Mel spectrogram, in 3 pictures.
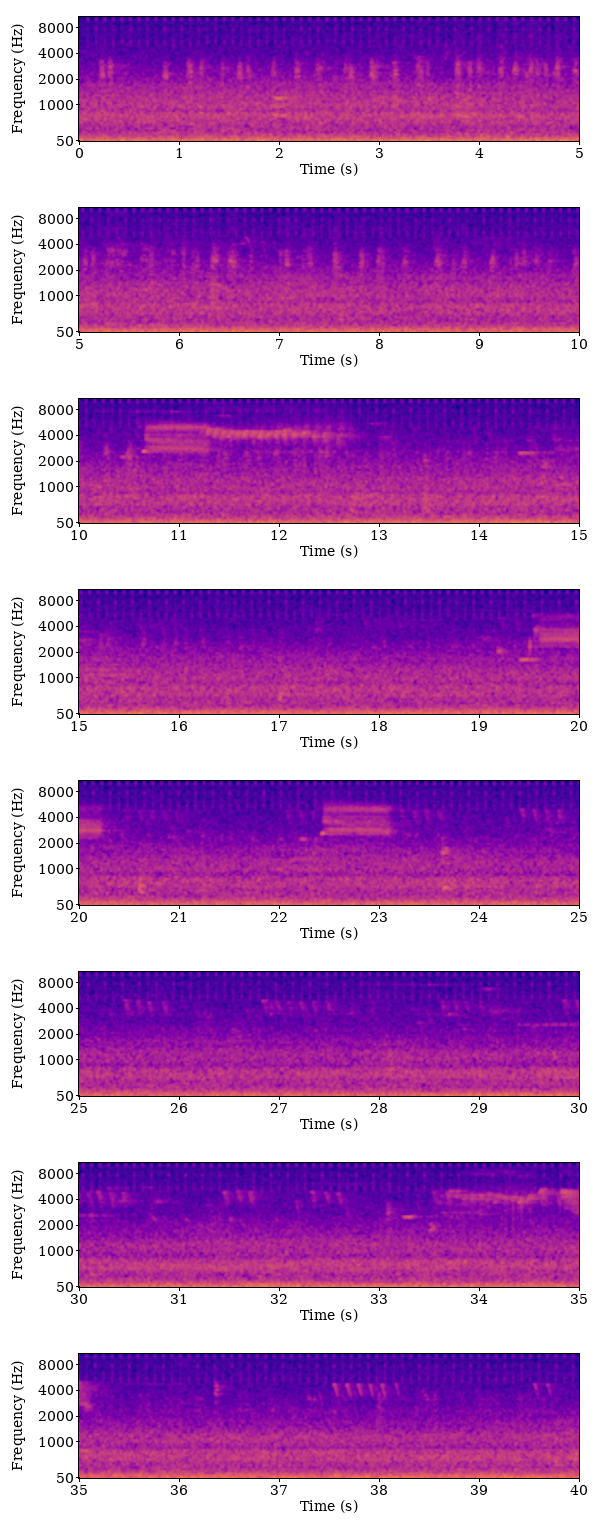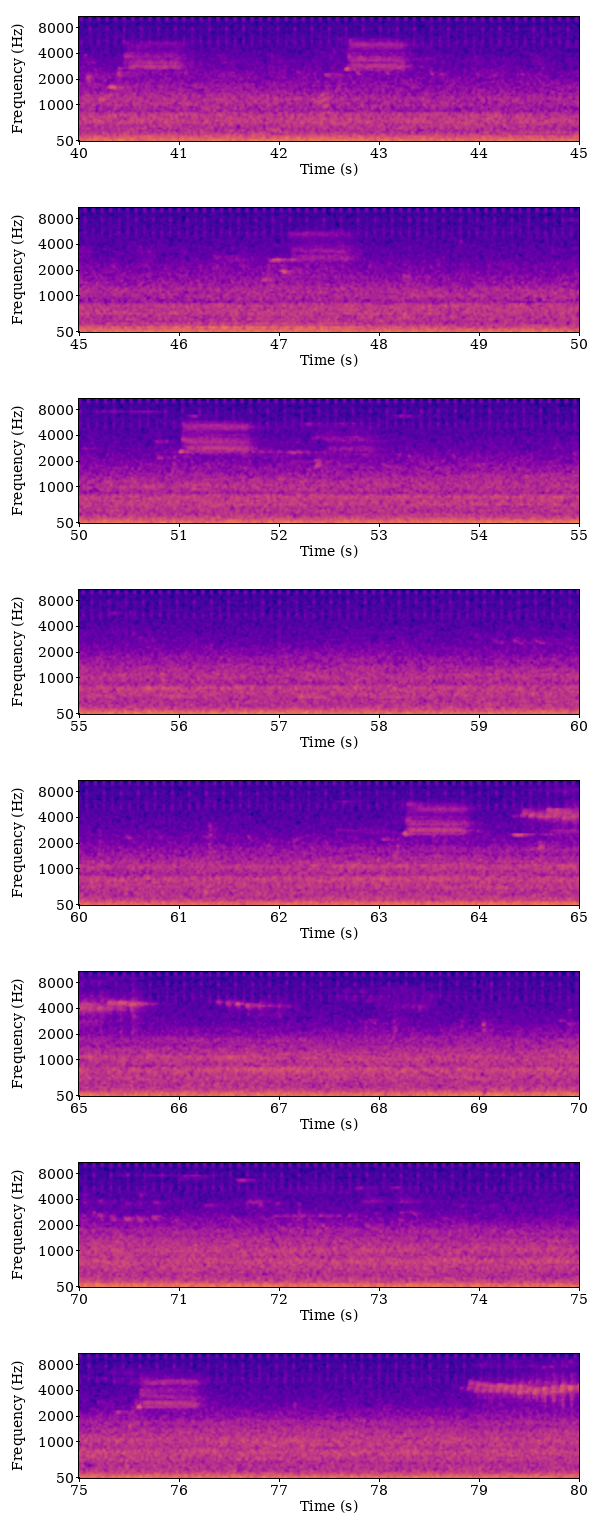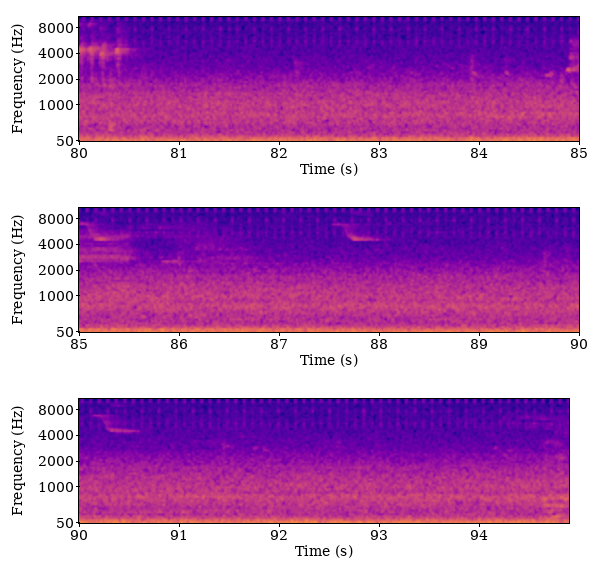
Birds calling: American Goldfinch (Spinus tristis)
Red-winged Blackbird (Agelaius phoeniceus)

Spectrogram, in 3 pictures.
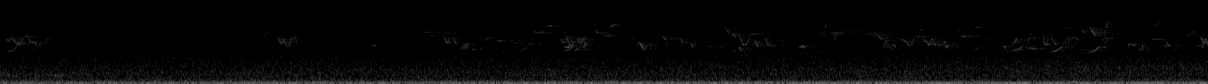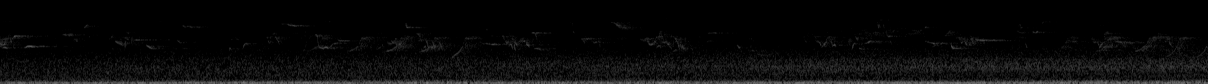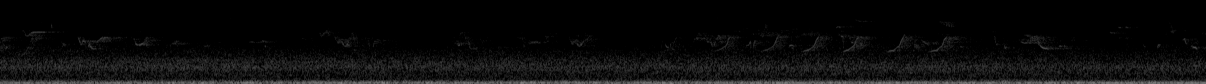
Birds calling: Gray Catbird (Dumetella carolinensis)
Northern Cardinal (Cardinalis cardinalis)
Red-eyed Vireo (Vireo olivaceus)

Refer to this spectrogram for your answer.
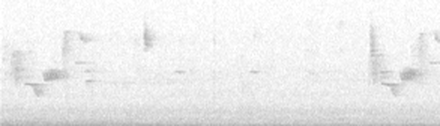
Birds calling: Rufous-capped Warbler (Basileuterus rufifrons)
Orange-billed Nightingale-Thrush (Catharus aurantiirostris)

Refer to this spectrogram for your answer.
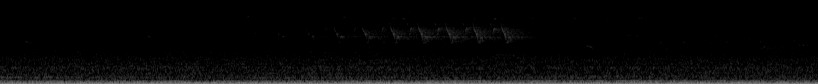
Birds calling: Ovenbird (Seiurus aurocapilla)

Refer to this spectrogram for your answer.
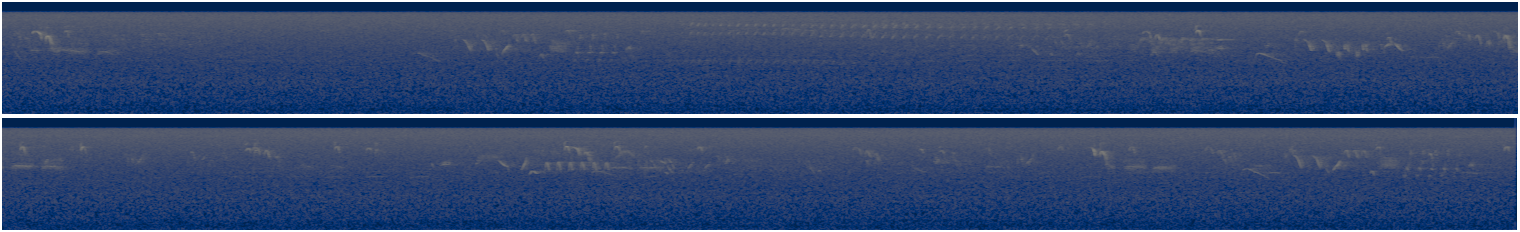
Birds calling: Fox Sparrow (Passerella iliaca)
Mountain Chickadee (Poecile gambeli)
Steller's Jay (Cyanocitta stelleri)
Red-breasted Nuthatch (Sitta canadensis)

